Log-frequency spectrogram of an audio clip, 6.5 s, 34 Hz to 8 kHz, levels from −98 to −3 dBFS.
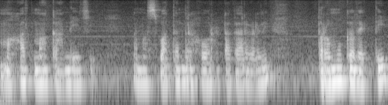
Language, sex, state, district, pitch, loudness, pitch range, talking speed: Kannada, male, Karnataka, Chamarajanagar, 110 Hz, -18 LUFS, 105-115 Hz, 75 wpm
